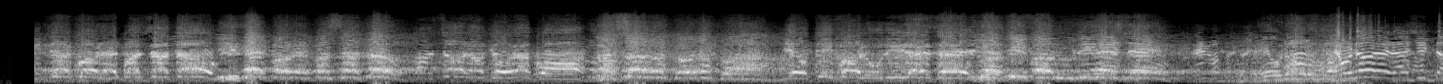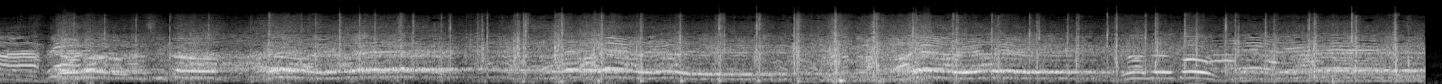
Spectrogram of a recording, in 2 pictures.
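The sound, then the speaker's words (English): A large crowd of football fans chants in unison, a loud, continuous wall of voices with a rising and falling sung melody that carries on for about half a minute. “It would help if he jumped in with the right lyrics, though, instead of this.”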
